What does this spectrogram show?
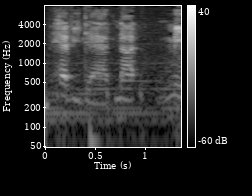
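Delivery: normal talking voice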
